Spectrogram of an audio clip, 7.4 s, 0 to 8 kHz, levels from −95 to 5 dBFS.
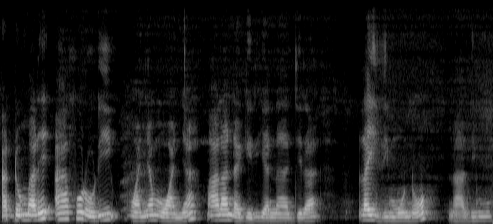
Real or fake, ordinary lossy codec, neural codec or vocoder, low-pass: real; none; none; none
